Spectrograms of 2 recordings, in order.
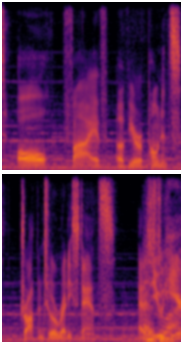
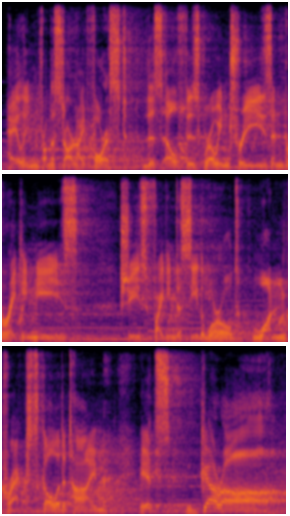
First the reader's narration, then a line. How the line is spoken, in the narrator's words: the booming voice says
